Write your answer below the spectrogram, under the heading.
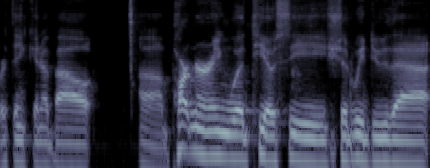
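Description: This is a man with an American accent and a fairly low pitch. He has a normal speaking voice. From US South, Georgia (Augusta). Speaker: pickleball player and podcast co-host. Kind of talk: casual chat. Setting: remote recording.

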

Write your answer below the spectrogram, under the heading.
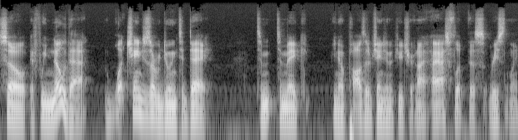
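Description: Speaking at a fairly quick pace with a South Florida accent, a man with a fairly low pitch and ordinary pitch variation is heard on a very clean recording with a silent background. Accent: South Florida American. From South Florida, Miami. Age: 40s. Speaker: fishing guide. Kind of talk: casual chat.

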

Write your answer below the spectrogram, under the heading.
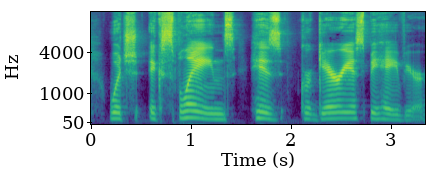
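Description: In an American accent, a woman speaks at a very slow pace, with a dry, close sound and no echo. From Chicago. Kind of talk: casual chat.

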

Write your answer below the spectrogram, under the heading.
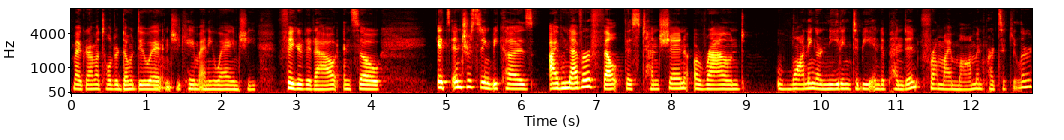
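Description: A woman with a plain, everyday voice talks at a moderate pace with ordinary pitch variation, recorded very cleanly against a silent background. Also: fairly low pitch for a woman. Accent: American. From San Francisco Bay Area, California; Mexican parents. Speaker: public speaker and podcast host. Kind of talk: casual interview chat.

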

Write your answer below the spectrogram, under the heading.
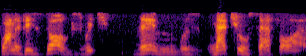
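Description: A man talks with an Australian accent at a moderate pace. His pitch is high. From Western Australia, Perth. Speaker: greyhound owner and breeder. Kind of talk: casual interview.

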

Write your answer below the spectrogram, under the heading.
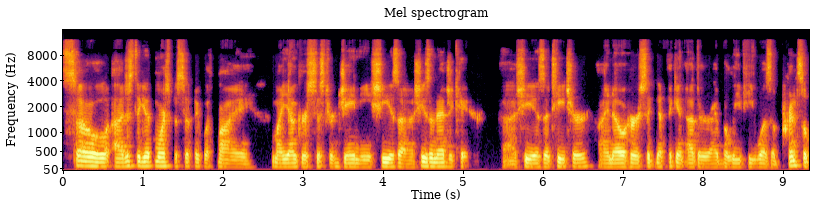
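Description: Speaking fast-ish with a Southern California accent, a man keeps a fairly low pitch and a monotone, flat intonation at a fairly quick pace. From Torrance, Los Angeles area. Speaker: basketball coach and grad student. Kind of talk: casual interview.

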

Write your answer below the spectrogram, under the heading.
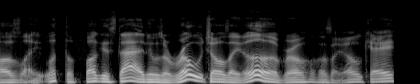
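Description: An ordinary speaking voice with an American accent moves at a fairly quick pace with fairly even intonation against a quiet background. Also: man. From US South, South Carolina. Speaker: roommate of the featured musician. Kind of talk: casual chat.

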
